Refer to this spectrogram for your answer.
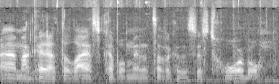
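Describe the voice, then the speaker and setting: Over noticeable background noise, a man with a Kentucky accent talks at a very fast pace. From eastern Kentucky, US. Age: 20s. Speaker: gamer. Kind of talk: gameplay commentary. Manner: casual, with many fillers.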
